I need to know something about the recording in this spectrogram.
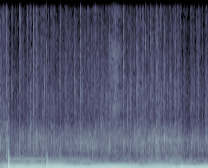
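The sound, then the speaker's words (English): A church audience claps in a dense, continuous patter during a morning service, blended with steady sustained organ or keyboard chords that hold and shift a few times beneath the applause. “Come on, church, give me a hand clap this morning.”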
